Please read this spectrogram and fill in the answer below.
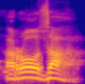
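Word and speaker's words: روضہ: اس سے اگلا نام ہے روزہ. اگر صحیح اعراب کی بات کریں تو را کے اوپر زبر ہے، را واو زبر رو، روزہ. عرف عام میں روزہ بول دیتے ہیں.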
